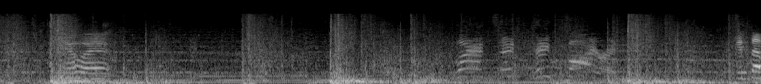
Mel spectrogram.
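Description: Cannon fire aimed at a boat in Red Dead Redemption 2, with several heavy booming blasts spaced across the clip amid gunfire, under excited talk from players.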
